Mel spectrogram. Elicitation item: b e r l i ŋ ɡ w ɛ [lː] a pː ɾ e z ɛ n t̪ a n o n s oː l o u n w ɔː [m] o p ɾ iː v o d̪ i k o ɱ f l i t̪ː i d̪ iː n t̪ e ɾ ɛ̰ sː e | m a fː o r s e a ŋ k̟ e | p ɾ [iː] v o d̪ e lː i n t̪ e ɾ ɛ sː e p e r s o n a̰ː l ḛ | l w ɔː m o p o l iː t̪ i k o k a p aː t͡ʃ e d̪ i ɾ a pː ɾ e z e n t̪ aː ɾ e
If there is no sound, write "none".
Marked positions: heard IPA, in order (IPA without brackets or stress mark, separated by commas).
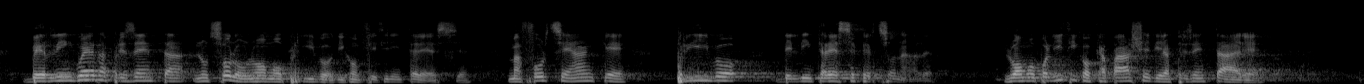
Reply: rː, m, iː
